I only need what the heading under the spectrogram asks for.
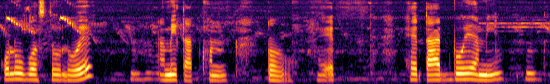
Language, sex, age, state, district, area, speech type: Assamese, female, 30-45, Assam, Dibrugarh, urban, spontaneous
